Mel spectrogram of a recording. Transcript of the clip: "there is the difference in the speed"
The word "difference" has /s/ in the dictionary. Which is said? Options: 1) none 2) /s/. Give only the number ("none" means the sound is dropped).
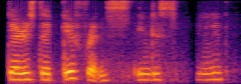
2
